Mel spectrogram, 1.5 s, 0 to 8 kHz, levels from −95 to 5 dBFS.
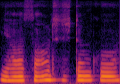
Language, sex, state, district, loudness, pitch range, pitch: Hindi, male, Bihar, Sitamarhi, -29 LUFS, 145-155 Hz, 150 Hz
